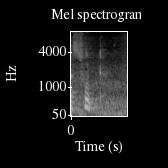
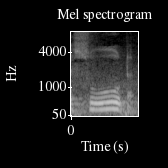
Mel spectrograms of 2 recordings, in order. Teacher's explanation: ਔਂਕੜ ਵਿੱਚ ਸ਼ਬਦ 'ਤੇ ਘੱਟ ਸਟ੍ਰੈਸ ਪੈਂਦਾ ਹੈ ਔਰ ਦੁਲੰਕੜ ਵਿੱਚ ਜ਼ਿਆਦਾ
